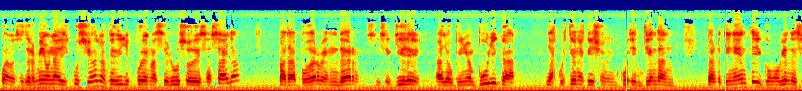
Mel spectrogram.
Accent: Belén, Catamarca, Argentina; yo soy oriundo de Belén.

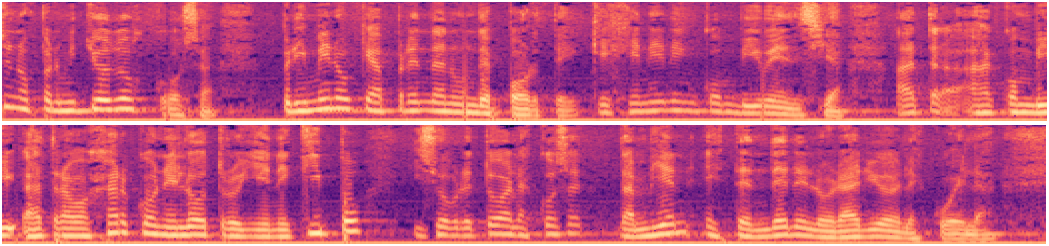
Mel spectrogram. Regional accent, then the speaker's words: Tacuarembó, Uruguay; yo soy el interior, yo soy de Tacuarembó.

